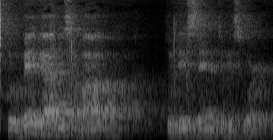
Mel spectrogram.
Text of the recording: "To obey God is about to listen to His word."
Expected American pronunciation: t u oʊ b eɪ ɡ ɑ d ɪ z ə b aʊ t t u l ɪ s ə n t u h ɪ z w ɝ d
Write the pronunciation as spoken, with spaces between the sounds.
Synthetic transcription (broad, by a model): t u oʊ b eɪ ɡ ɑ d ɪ s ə b aʊ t t u l ɪ s ə n t u h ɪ s w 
